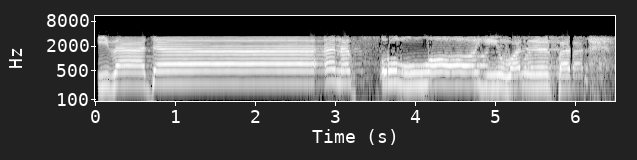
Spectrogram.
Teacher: اور آگے نصر اللہ، صاد پر جزم ہے، صاد ساکن ہے، لہذا اس کی آواز ہلے گی نہیں. صاد کو پر پڑھنا ہے، سیٹی کی آواز میں پڑھنا ہے. را پر پیش ہے، لہذا را کو پر کریں گے.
